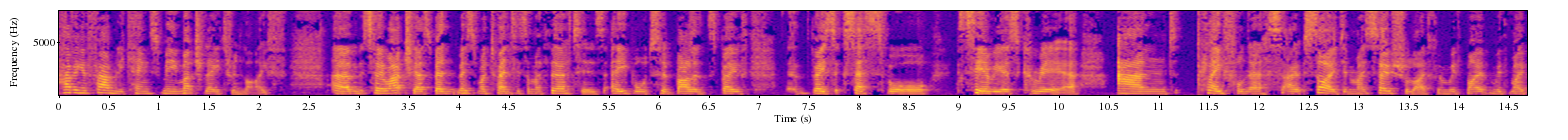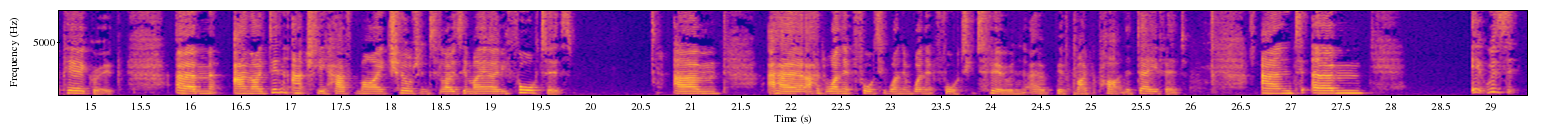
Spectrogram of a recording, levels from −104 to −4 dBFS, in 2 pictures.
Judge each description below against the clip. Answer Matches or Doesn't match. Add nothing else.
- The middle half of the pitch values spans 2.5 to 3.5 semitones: Matches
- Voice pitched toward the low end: Doesn't match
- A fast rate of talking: Doesn't match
